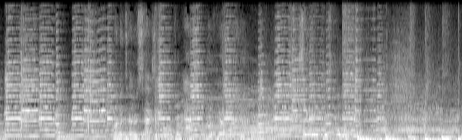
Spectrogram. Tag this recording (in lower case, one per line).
inside a large room or hall
music
inside a public space
speech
